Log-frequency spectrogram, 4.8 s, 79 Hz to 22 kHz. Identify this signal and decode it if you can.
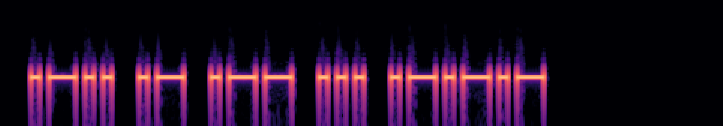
Morse code, heard as a keyed tone, about 20 wpm, 700 Hz. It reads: LAWS.
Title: Sentences with 2-Word Phrases - 20wpm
